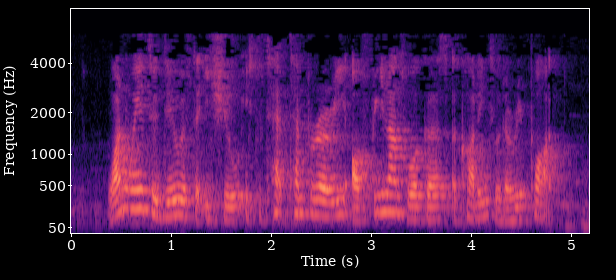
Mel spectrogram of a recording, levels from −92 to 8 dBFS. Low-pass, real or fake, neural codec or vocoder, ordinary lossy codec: 7.2 kHz; fake; vocoder, 44.1 kHz, 128 mel bands every 256 samples, BigVGAN v2; MP3, 24 kbps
